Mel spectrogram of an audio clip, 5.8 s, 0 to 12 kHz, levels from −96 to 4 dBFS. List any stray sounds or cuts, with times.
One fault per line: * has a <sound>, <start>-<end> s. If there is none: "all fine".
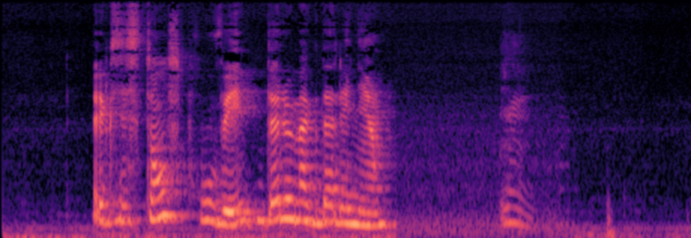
* has a throat clearing, 4.2-4.5 s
